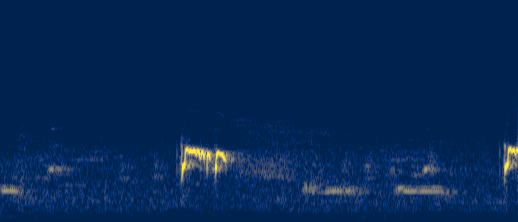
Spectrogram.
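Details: Local zebra dove, katuranggan Banyumili, giving one loud cooing phrase with a bright upward start, then quiet low coos before the next phrase begins.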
